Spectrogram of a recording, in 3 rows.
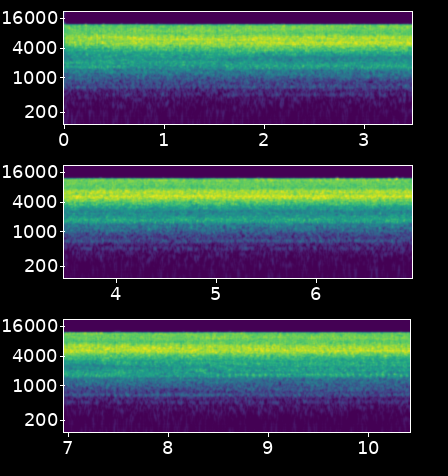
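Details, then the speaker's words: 1988 Dodge Dakota 3.9L V6 throttle body, with open vacuum lines and airbox off: loud, hissy high idle with a busy, slightly uneven hum and strong intake rush; idle stuck high. "it looks like it's pretty far advanced so it might be kind of loud when it turns on and she won't run quite right because there's some open vacuum lines to the engine"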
